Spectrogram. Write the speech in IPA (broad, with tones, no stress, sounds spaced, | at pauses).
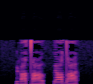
ɭ ɘ˨ tˤ o˨ | ø˧ dˤ ə˨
